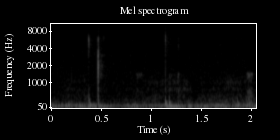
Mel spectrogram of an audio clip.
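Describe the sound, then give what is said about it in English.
A thumb joint clicking, a few very faint, sharp clicks spaced unevenly over a low, quiet hum. “Alright, you can click your thumb.”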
